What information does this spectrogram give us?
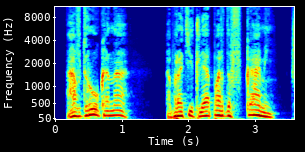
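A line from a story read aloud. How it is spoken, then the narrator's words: Whispered. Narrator (Russian): шепнула Люси Питеру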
